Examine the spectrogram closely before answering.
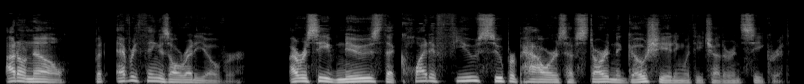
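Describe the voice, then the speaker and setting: A man's voice: mid-range voice, very animated, fairly quick, no room sound, clean studio sound, close to an everyday voice. A man voicing a dismissive, assured, scheming guild master in a fantasy audiobook.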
